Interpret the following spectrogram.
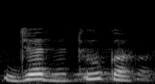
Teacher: جدو کا دال پر قلقلہ ہے اور وہ دال پر شد ہے، تو یہاں پہ جماؤ کے ساتھ پڑھیں گے، شدت کے ساتھ، قلقلہ یہاں پہ نہیں ہوگا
